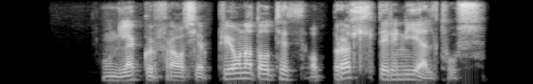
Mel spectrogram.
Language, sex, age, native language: Icelandic, male, 40-49, Icelandic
